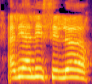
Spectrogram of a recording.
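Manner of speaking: high, loud rallying call; shouted hurry-up across the room; shouting. A narrator's reading. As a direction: call everyone to get moving. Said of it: "crie Audrey".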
